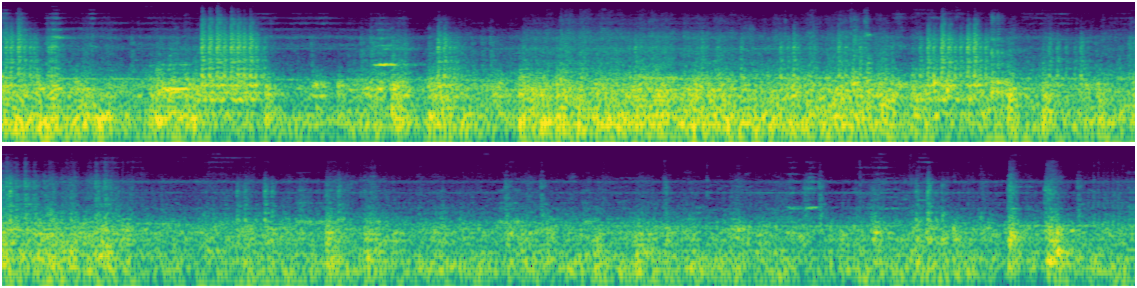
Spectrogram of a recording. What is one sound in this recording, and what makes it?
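Train wheels clatter and squeal over rail joints and points.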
